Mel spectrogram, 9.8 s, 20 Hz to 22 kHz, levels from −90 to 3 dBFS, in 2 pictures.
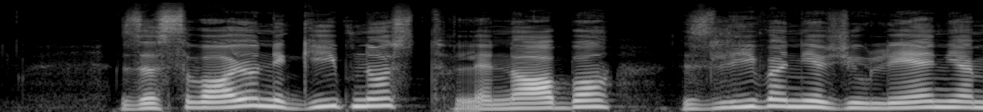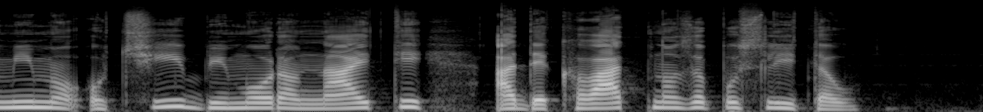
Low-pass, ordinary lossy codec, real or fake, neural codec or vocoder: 19.8 kHz; none; real; none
